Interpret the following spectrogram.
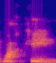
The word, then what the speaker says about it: Joaquin: How do you get Joaquin from that? It's Joaquin.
